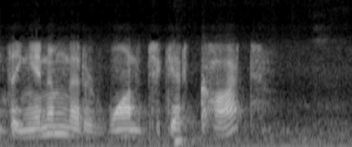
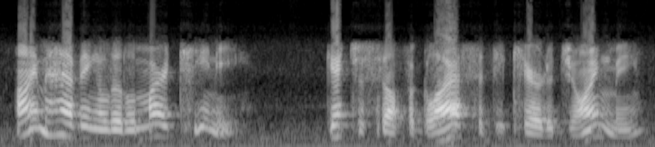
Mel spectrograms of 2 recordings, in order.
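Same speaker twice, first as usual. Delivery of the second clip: higher, composed wife's voice, each word crisp; clear and distinct; 7 semitones higher, 7 dB louder than usual. A narrator's reading. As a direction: speak crisply, fully in control. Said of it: "she spoke clearly, distinctly".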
